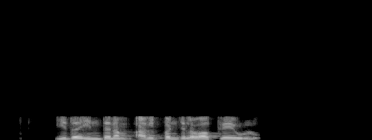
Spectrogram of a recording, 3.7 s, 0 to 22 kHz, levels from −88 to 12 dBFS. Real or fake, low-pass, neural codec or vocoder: fake; 3.6 kHz; vocoder, 44.1 kHz, 128 mel bands, Pupu-Vocoder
